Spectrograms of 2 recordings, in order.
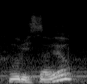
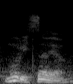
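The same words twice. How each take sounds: First: The pitch rises at the end. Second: The pitch falls at the end. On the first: It asks whether there is water. "you just raise the tone at the end of the sentence and it becomes a question" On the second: It states that there is water. "물 있어요 is a statement"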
